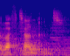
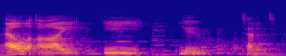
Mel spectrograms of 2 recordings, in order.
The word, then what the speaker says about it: lieutenant: it's pronounced but yeah lieutenant l e l i e u tenant yeah there's no f what we say lieutenant okay and then come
